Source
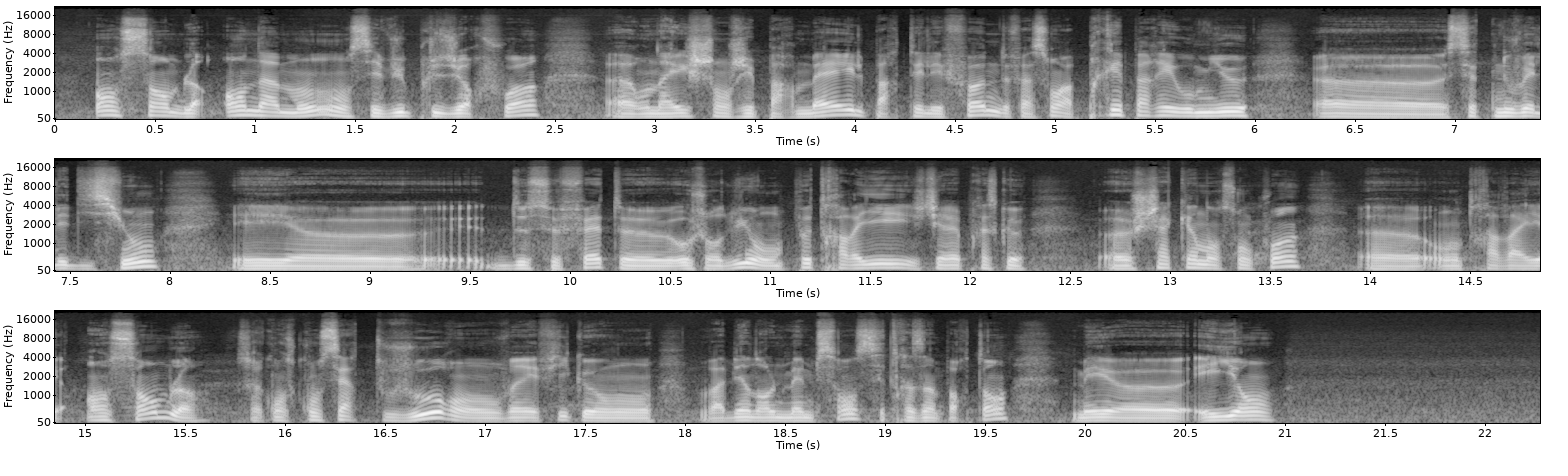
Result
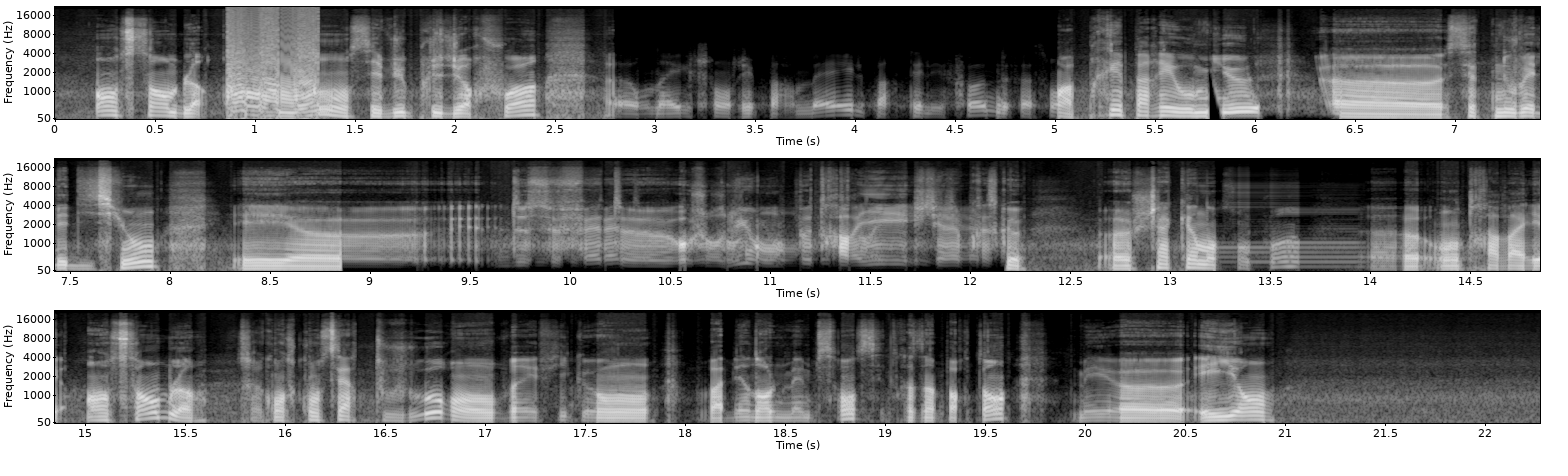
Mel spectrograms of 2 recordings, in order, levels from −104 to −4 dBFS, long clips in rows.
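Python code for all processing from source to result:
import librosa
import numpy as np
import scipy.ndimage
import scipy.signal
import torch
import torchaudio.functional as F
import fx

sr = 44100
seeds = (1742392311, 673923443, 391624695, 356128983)

y = fx.chain(x, sr, fx.high_shelf(hz=2100.0, db=9.5),
    fx.overflow_wrap(gain_db=12.5), at=(0.74, 1.32))
y = fx.chain(y, sr, fx.chopper(hz=4.7, depth_pct=60, duty_pct=20),
    fx.bandpass_q(hz=520.0, q=5.6),
    fx.air_absorb(metres=330.0), at=(2.79, 5.02))
y = fx.chain(y, sr, fx.highpass(hz=260.0, slope=24),
    fx.dispersion(late='lows', ms=74.0, hz=1200.0), at=(5.76, 6.43))
y = fx.chain(y, sr, fx.highpass(hz=830.0, slope=24),
    fx.echo_single(ms=95, db=-14.0), at=(8.85, 12.18))
y = fx.chain(y, sr, fx.low_shelf(hz=460.0, db=-4.5),
    fx.comb_fb(f0_hz=170.0, decay_s=1.3, harmonics='all', damping=0.0, mix_pct=90), at=(13.22, 14.17))
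y = fx.chain(y, sr, fx.high_shelf(hz=3300.0, db=5.0),
    fx.level_steps(step_db=19), at=(16.59, 20.38))
y = fx.peak_eq(y, sr, hz=920.0, db=12.0, octaves=0.86)
y = fx.level_steps(y, sr, step_db=17)
y = y * librosa.db_to_amplitude(-1.5)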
